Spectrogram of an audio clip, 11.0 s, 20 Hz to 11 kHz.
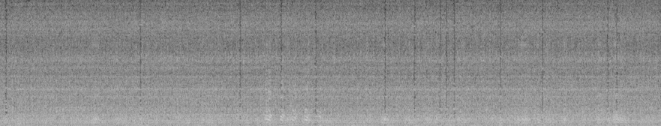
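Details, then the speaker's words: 1966 Dodge Coronet V8 first start after 20+ years stored: idles somewhat unevenly with a hissy note and occasional stumbles, leaking and smoking; carburetor needs work. "oh crap it's alive and idling and leaking from everywhere already i don't know if you can hear that but she's definitely leaking definitely smoking the crazy thing is it doesn't run half bad"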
